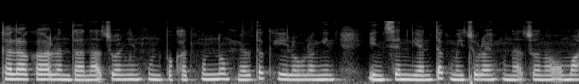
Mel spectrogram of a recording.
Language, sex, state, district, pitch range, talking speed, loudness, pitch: Mizo, female, Mizoram, Aizawl, 220-235 Hz, 280 wpm, -15 LUFS, 225 Hz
